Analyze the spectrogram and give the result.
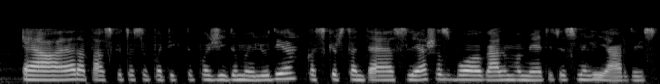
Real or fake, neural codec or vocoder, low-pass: real; none; 5.4 kHz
